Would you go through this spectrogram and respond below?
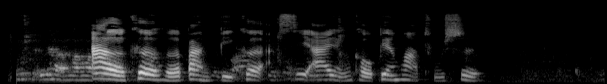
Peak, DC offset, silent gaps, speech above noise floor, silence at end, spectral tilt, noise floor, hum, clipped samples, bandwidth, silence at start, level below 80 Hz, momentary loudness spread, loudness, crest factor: -2 dBFS; under 0.1%; none; 43 dB; 1.3 s; -2.5 dB/octave; -66 dBFS; none; under 0.1%; 11.5 kHz; 0.15 s; -84 dBFS; 22 LU; -21 LUFS; 22 dB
